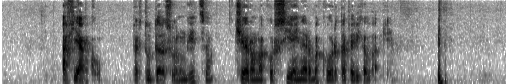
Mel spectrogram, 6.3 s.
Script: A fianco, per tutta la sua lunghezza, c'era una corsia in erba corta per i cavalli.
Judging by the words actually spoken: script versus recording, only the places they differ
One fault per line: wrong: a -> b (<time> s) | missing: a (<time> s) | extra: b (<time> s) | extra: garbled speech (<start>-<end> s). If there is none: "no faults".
no faults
